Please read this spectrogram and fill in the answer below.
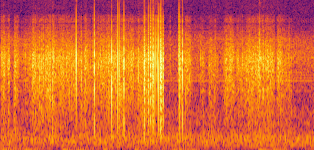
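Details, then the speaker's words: Apartment building intercom line after cleaning the entrance panel terminal block and replacing the decades-old entrance unit (suspected noise source): noise much improved, now a thin hiss with intermittent crackles and sharp pops; some hum remains. "只是程度上来讲，真的有比以前好很多啦。以前的杂音是真的没办法通话，那现在这个是听起来是间歇性的出现的哦。"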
